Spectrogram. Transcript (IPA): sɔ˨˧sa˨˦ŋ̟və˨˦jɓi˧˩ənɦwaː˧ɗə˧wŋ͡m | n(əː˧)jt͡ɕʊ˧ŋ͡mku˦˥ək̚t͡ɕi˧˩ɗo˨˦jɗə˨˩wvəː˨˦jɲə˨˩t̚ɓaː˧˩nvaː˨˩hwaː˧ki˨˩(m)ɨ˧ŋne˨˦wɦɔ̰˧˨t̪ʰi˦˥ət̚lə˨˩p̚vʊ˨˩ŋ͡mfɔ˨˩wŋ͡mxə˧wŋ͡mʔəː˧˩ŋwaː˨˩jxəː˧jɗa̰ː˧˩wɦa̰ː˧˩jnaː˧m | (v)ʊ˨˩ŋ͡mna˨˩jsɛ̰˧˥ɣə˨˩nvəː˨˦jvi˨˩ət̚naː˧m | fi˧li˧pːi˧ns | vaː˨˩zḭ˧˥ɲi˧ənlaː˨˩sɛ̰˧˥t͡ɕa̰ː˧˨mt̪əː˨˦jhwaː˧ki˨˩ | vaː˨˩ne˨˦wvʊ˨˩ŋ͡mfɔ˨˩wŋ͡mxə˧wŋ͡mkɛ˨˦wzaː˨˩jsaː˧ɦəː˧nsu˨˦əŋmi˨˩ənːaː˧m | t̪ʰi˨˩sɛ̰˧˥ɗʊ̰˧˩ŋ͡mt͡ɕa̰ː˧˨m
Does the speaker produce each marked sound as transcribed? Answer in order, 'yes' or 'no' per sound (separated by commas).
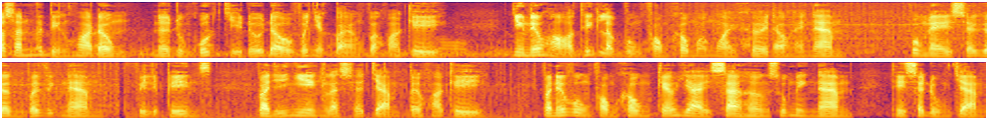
yes, no, yes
